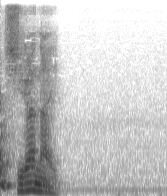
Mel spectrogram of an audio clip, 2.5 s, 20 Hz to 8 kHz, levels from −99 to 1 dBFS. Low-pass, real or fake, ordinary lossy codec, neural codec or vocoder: 7.2 kHz; real; none; none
